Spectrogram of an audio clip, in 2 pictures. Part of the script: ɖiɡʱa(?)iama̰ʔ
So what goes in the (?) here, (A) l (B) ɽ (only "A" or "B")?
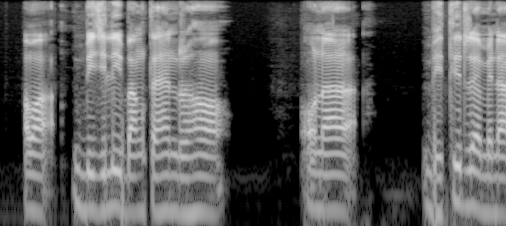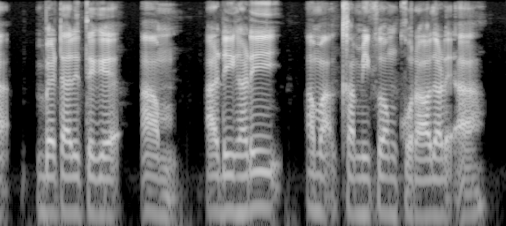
B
